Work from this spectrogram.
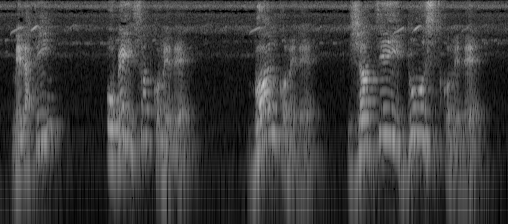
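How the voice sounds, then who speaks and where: Over noticeable background noise, a man with a high pitch talks at a fairly slow pace, leaving long, frequent pauses and swinging very widely in pitch. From Guadeloupe. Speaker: storyteller, head of a cultural association. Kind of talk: folk tale retelling and explanation.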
